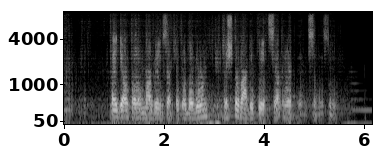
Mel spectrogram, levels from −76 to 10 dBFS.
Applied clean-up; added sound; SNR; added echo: neural separator model SepFormer DNS4.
